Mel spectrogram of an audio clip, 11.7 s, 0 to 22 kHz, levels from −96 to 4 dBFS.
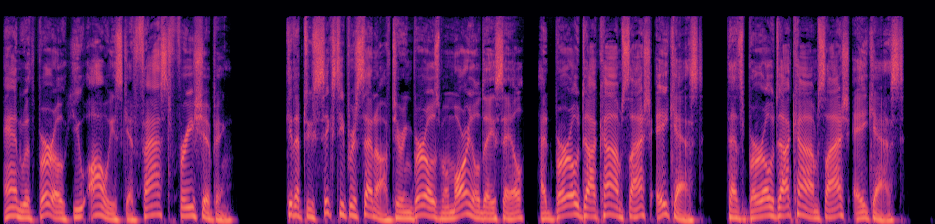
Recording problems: none

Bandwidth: 16 kHz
